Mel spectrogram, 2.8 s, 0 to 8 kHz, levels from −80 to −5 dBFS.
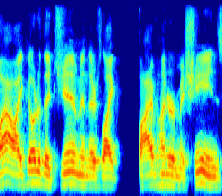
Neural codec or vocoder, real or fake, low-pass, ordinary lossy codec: none; real; 7.2 kHz; MP3, 48 kbps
